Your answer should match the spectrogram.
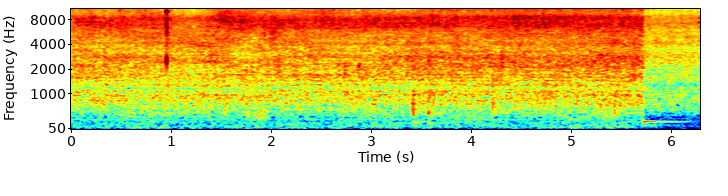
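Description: Thattu vadai (flat rice-flour discs) deep-frying in hot oil in a kadai: a steady sizzle, with a single click about a second in, and a slight drop in level near the end.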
